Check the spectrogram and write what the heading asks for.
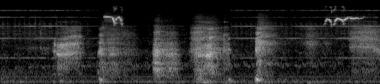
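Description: A ringing telephone sounds in a quick series of rhythmic, buzzy bursts with bright metallic overtones, moderately loud, with no voices over it.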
